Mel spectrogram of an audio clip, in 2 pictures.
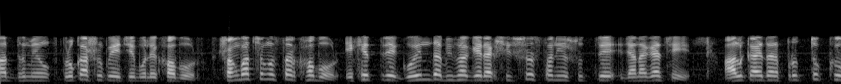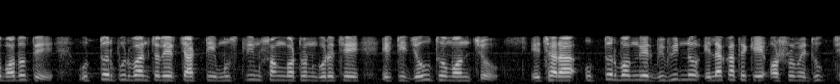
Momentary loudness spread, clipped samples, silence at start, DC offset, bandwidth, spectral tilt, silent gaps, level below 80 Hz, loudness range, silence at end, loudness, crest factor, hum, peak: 10 LU; under 0.1%; 0 s; under 0.1%; 4.7 kHz; -4.5 dB/octave; none; -76 dBFS; 1 LU; 0 s; -21 LUFS; 22 dB; none; 0 dBFS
